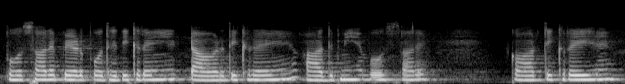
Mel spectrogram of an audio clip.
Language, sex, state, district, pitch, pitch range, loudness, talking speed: Hindi, female, Uttar Pradesh, Saharanpur, 215 Hz, 210-220 Hz, -14 LUFS, 180 wpm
